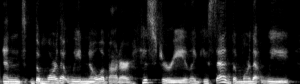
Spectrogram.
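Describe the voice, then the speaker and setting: Low-voiced woman, chatty and filler-heavy. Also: normal speed, a little mellow, slightly rough. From United States. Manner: rambling, many fillers like "um" and "like". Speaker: guest. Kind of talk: casual interview conversation.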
